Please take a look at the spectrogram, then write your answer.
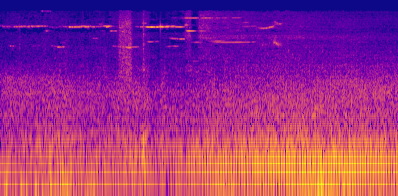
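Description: A bus idles with a steady low engine rumble, broken by a few sharp bursts of air-brake hissing partway through, during a tour of a nuclear power plant site. No one speaks.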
